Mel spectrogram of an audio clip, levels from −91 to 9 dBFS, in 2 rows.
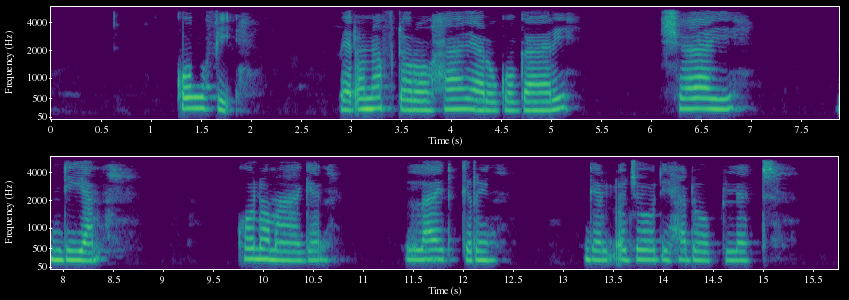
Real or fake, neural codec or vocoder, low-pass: fake; codec, 16 kHz, 8 kbps, FreqCodec, larger model; 5.4 kHz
